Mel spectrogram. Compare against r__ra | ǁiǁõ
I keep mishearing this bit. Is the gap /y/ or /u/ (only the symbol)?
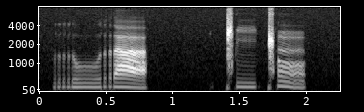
u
